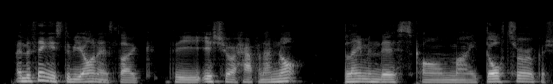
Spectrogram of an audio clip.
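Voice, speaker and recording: With a Spanish accent, a man speaks at a fairly quick pace and fairly even intonation. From Spanish-speaking country, moved to UK at ten. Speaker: podcast host, maker/tech hobbyist. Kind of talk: casual solo podcast monologue.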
